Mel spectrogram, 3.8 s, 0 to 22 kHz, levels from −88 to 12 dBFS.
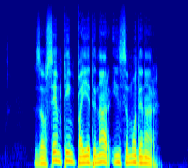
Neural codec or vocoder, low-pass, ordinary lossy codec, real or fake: autoencoder, 48 kHz, 32 numbers a frame, DAC-VAE, trained on Japanese speech; 19.8 kHz; none; fake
